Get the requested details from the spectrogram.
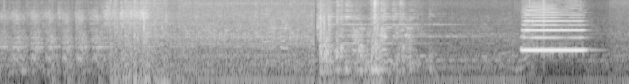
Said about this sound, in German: Also wir fahren jetzt mit dem Schienenbus, der aussieht wie ein Hund. Das Ding scheint sich zu fahren wie ein ganz normales Auto.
